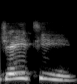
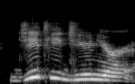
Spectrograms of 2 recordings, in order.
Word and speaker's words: GT Junior: wrong was like oh I kept saying JT JT uh but everybody corrected me so yeah there's GT Junior and you know I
